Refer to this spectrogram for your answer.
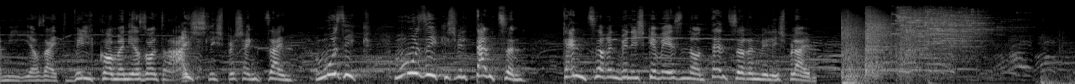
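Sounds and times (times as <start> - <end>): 
speech: 0.0 - 8.2
windows shattering throughout a house: 8.4 - 10.0
bright tinkling fragments of breaking glass: 8.8 - 10.1.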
